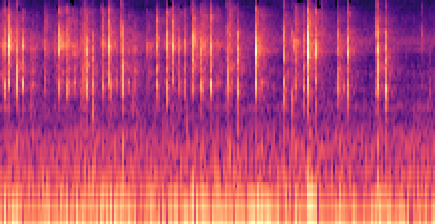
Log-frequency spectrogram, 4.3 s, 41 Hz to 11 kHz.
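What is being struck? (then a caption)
Mechanical keyboard with plastic keycaps. Fingertips of both hands type steadily on a $250 custom compact mechanical keyboard with red/pink plastic keycaps and Gateron Milky Yellow switches. The result is a rapid, continuous run of short, bright, clacky keystrokes that die away almost instantly over a faint low hum.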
